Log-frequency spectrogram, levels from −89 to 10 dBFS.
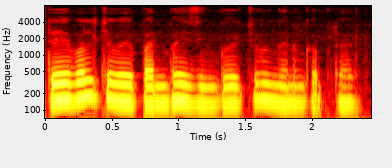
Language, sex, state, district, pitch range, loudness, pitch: Wancho, male, Arunachal Pradesh, Longding, 135-150 Hz, -15 LUFS, 145 Hz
